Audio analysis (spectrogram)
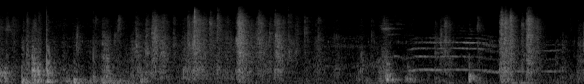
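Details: Kittens 48 days old, Noa's litter, play-fighting on a couch as they try out hunting and fighting tactics on each other; one short, clear tonal meow rises out of soft thumps and scuffling.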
